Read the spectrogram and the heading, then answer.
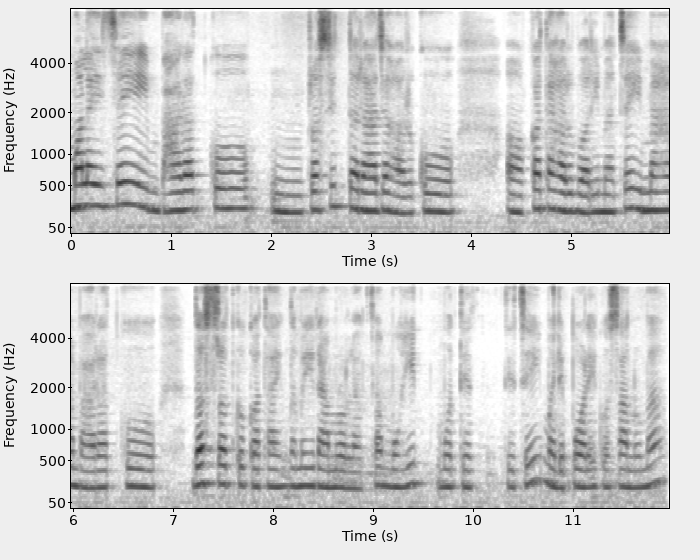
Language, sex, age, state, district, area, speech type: Nepali, female, 30-45, West Bengal, Darjeeling, rural, spontaneous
